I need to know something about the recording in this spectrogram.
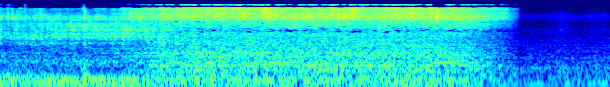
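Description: Water runs from a tap and splashes into a basin.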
